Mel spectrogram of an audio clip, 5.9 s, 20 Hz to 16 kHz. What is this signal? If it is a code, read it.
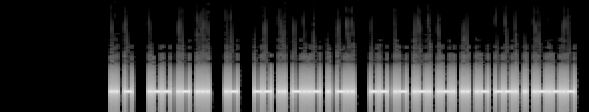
Morse code, heard as a keyed tone, about 50 wpm, 700 Hz. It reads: IT WAS A MIXED MARRIAGE.
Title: Sentences from Top 1500 Words 50wpm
